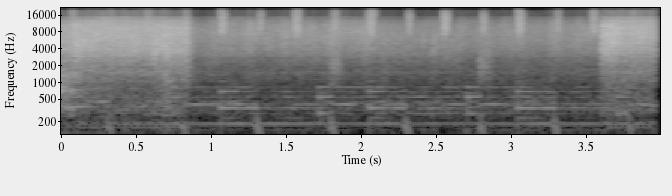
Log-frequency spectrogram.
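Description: A spiced pilaf base frying in a pan with hot red pepper, stirred through, giving a steady close sizzle with scraping strokes throughout and no talking.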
